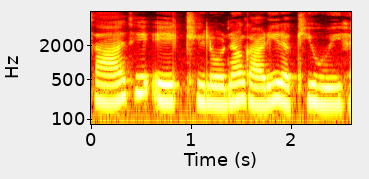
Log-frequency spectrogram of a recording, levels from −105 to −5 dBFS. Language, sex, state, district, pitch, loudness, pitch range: Hindi, female, Chhattisgarh, Raipur, 200 Hz, -13 LUFS, 190-210 Hz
